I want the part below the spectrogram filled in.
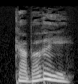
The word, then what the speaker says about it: Kabarett: Der Name Kabarett kommt aus dem Französischen und wird daher Cabaret ausgesprochen.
